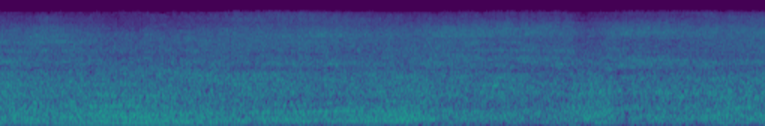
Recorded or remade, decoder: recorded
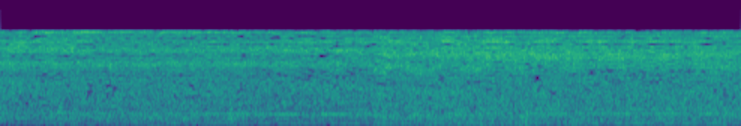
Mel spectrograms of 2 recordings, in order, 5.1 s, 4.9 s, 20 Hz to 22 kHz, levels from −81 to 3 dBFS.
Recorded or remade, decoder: recorded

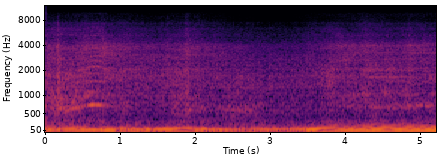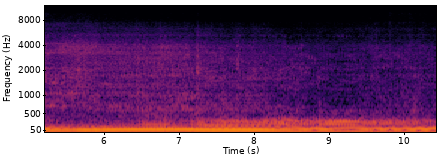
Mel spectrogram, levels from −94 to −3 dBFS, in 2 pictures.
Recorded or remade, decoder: remade, autoencoder, DAC-VAE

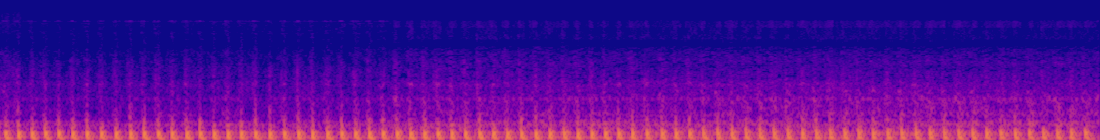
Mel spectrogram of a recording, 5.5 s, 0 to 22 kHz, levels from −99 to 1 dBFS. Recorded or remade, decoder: remade, autoencoder, DAC-VAE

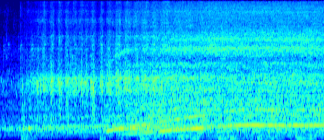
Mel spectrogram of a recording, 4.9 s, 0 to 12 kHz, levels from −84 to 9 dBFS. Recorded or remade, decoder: recorded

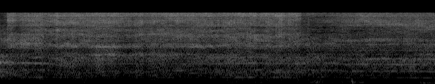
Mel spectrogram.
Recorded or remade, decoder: remade, codec, SNAC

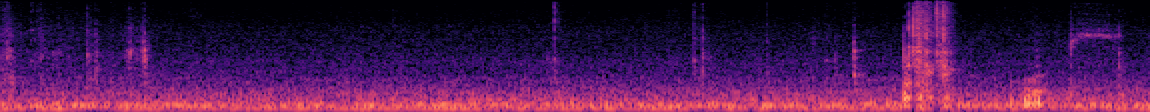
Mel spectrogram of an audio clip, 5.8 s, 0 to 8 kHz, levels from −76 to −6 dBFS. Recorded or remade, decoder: recorded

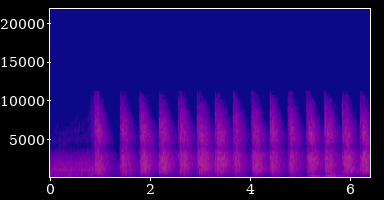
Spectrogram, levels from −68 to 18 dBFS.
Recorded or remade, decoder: remade, vocoder, Vocos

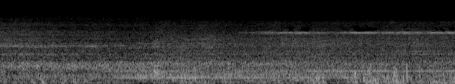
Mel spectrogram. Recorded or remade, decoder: recorded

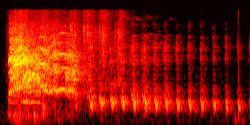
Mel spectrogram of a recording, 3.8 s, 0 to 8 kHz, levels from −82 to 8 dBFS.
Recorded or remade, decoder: recorded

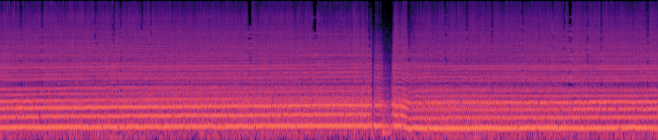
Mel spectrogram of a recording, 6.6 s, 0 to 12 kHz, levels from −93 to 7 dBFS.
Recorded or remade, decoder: remade, vocoder, Vocos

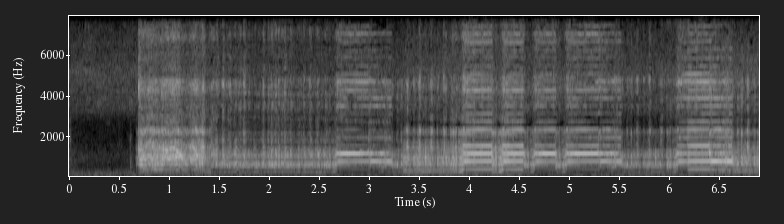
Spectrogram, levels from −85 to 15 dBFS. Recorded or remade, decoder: recorded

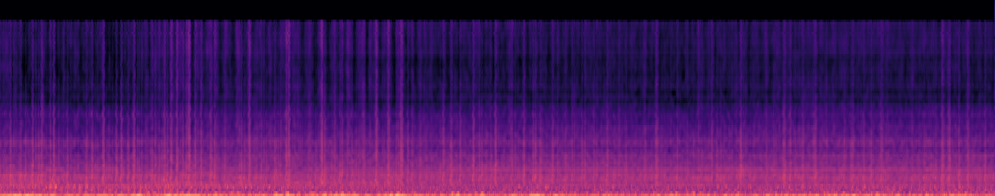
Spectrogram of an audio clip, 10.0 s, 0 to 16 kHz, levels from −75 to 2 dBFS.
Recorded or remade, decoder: remade, vocoder, Vocos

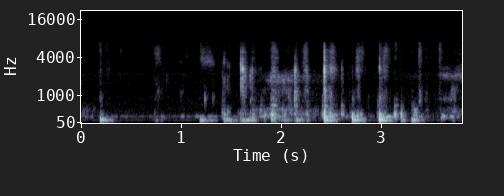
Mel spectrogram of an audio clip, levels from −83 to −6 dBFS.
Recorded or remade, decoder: recorded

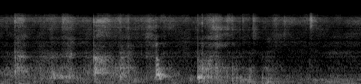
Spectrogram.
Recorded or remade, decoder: remade, codec, SNAC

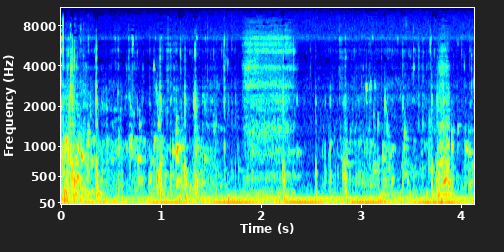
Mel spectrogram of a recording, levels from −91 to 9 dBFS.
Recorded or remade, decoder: recorded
